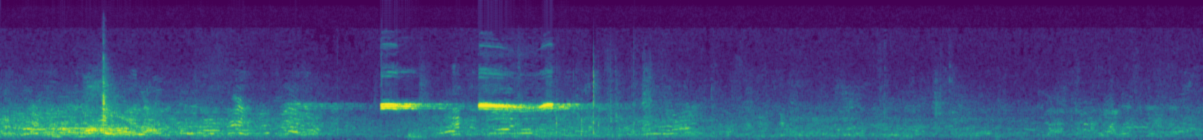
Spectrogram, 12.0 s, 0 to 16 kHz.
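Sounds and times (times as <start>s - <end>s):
referee's pea whistle blasts: 3.8s - 5.8s.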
